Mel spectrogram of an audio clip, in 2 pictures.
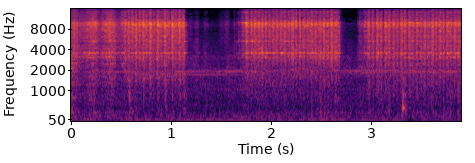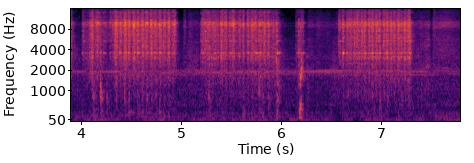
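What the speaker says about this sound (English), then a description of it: "Now I'm going to take an ordinary wire brush and clean up the rest of it." A hand wire brush scrubs rear brake parts on a Nissan Rogue in steady rasping strokes, close and fairly loud, broken by brief pauses and a few sharp metallic ticks.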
